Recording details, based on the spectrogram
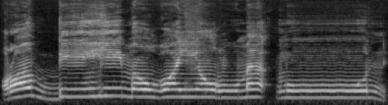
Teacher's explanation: dibaca dengan jelas, izhar syafawi, tidak boleh digunakan huruf mim yang sukunnya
